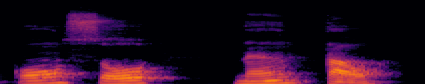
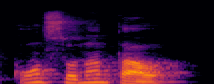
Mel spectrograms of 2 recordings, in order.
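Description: First: "consonantal" slowly broken into syllables; teacher sounding out "consonantal" piece by piece. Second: Said in the usual way. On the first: Shown as a demonstration. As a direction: spell out "consonantal" in slow, separate beats. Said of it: "existe o dígrafo vocálico também".

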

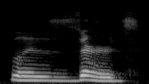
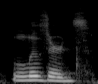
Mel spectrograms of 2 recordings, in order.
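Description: First: "Lizards" stretched into two even beats; syllable by syllable. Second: Said in the usual way. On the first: Shown as a demonstration. Teacher counting syllables for children, "Lizards" measured out in two. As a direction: sound out both syllables of "Lizards". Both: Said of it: "Two syllables".

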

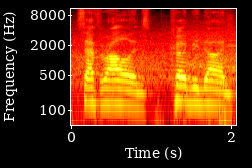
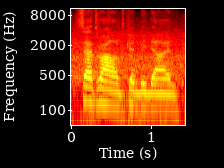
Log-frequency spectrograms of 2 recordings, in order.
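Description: First: Drawn-out hyped call; slower, building excitement. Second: Said in the usual way. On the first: Real, not acted. Commentator sensing the finish, slower, hyped. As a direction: let the call swell as the finish nears.

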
